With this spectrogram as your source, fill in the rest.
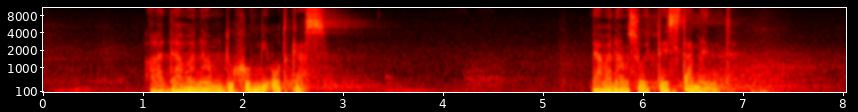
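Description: A man speaks calmly and clearly into a microphone in an echoing hall.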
